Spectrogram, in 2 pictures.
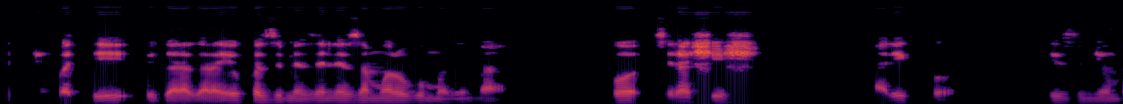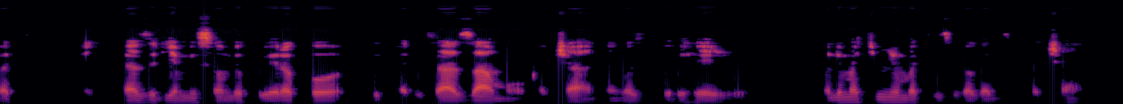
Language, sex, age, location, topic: Kinyarwanda, male, 36-49, Musanze, agriculture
